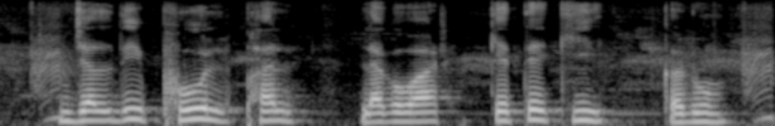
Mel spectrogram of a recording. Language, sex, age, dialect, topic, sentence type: Magahi, male, 46-50, Northeastern/Surjapuri, agriculture, question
